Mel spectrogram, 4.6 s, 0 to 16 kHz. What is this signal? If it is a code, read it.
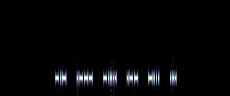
Morse code, heard as a keyed tone, about 49 wpm, spaced as for 28 wpm, 700 Hz. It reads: KJ6WBS
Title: USA Call Signs - 3x Character Spacing - 50wpm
